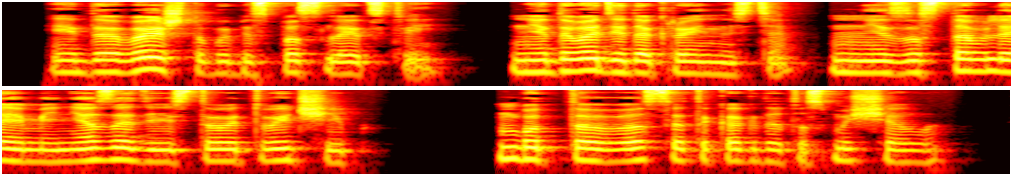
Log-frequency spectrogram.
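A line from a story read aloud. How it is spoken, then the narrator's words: Wry snort. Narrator (Russian): хмыкнул Рис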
